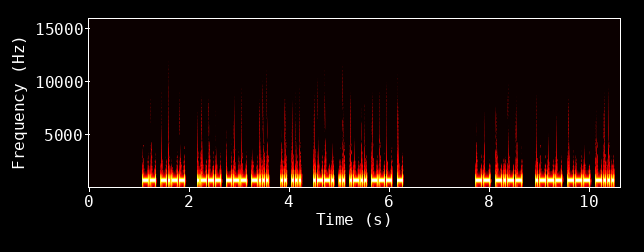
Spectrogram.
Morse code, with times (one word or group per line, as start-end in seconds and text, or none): 1.1-1.9 MY
2.2-3.6 JOB
3.8-4.2 IS
4.5-6.3 PILOT
7.7-8.7 MY
8.9-10.5 JOB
